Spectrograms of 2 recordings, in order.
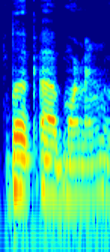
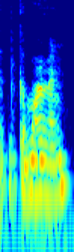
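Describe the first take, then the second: First: Careful redo. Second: Said in the usual way. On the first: Real, not acted. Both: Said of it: "My words don't come out of my mouth".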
